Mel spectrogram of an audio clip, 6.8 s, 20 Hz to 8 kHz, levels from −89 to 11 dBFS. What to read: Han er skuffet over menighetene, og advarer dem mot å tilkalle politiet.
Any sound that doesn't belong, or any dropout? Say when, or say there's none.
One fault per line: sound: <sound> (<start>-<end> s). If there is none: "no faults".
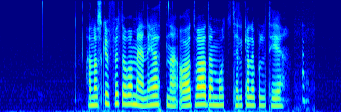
sound: laugh (6.0-6.2 s)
